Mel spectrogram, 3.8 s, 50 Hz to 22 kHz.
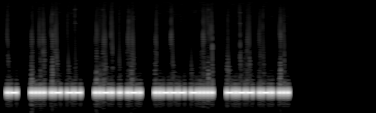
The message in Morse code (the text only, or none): A HAM FER 26 YRS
